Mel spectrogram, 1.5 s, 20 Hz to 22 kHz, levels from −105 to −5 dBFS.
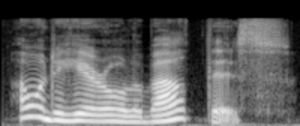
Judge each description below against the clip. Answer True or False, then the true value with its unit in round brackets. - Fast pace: True (280 wpm)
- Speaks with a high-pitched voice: True (220 Hz)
